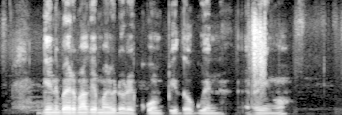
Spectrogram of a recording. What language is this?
Luo (Kenya and Tanzania)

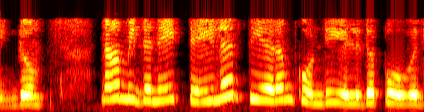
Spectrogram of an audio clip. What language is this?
Tamil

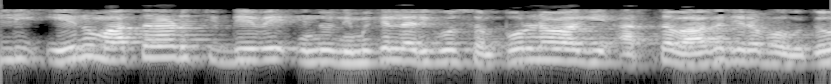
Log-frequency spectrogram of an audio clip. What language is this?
Kannada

